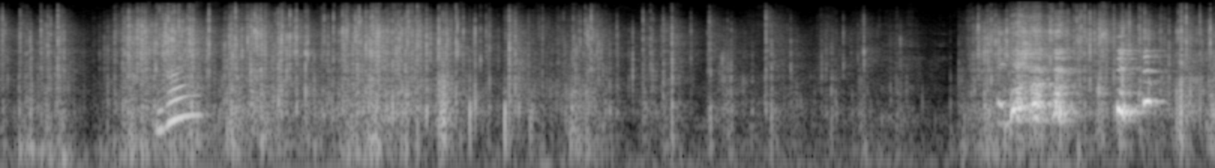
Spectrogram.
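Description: A stubborn plastic snack bag is crinkled and crunched in the hands as someone struggles to open it, with bursts of crackling near the start and again louder toward the end, mixed with voices and giggles.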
